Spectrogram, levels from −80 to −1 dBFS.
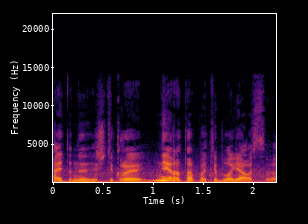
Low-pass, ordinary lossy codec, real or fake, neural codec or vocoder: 14.4 kHz; AAC, 64 kbps; real; none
